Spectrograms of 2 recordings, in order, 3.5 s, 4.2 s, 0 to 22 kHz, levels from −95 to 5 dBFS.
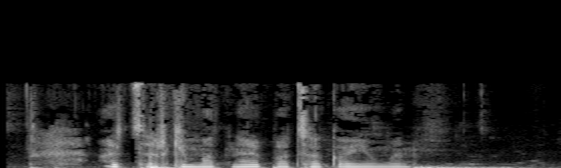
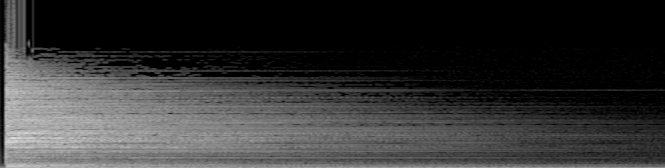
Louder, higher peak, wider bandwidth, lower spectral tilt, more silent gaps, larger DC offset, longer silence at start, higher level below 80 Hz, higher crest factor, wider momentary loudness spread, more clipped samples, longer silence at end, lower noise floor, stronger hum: second, -19 LUFS vs -15 LUFS; about the same, 0 dBFS vs 0 dBFS; second, 11.5 kHz vs 16 kHz; first, -6 dB/octave vs -0.5 dB/octave; neither; second, under 0.1% vs 0.9%; first, 0.2 s vs 0.05 s; first, -26 dBFS vs -44 dBFS; about the same, 20 dB vs 20 dB; second, 20 LU vs 28 LU; neither; second, 0.3 s vs 0.7 s; second, -39 dBFS vs -44 dBFS; neither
